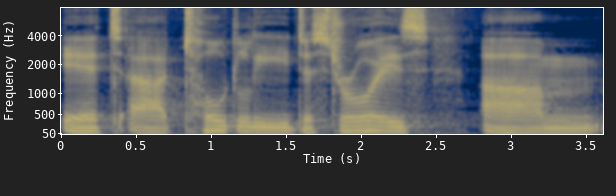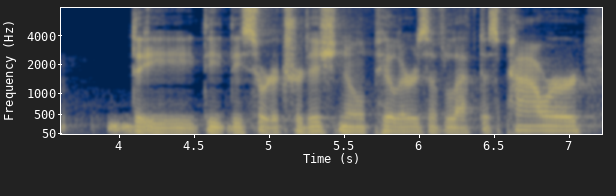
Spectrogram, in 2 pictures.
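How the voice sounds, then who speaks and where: A man with an Irish accent speaks at a fairly slow pace in a fairly low pitch, with monotone, flat intonation and very even loudness. The recording is very clean, with a silent background. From Ireland. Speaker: podcast host. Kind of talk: interview. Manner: halting, many fillers.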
